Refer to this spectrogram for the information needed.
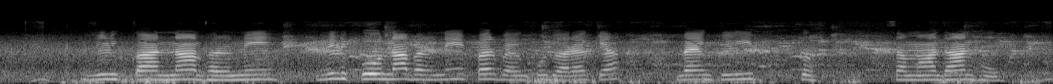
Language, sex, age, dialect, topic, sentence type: Hindi, female, 25-30, Awadhi Bundeli, banking, question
